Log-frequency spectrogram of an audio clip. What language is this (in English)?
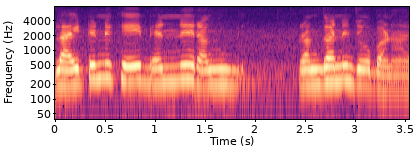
Sindhi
